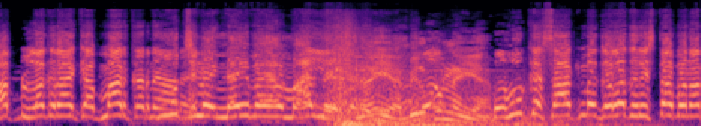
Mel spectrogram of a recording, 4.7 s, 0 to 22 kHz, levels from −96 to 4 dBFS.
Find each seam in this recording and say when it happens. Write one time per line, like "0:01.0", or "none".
0:02.4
